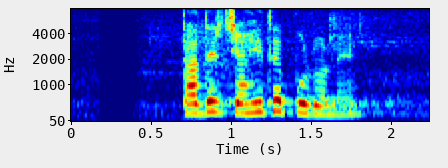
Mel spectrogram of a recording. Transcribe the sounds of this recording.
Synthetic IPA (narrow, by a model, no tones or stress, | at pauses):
t̪ad̪eɾd͡ʑaɦid̪apuɾone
